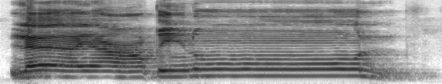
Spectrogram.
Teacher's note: اس بڑے قاف کو پر کر کے پڑھیں گے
